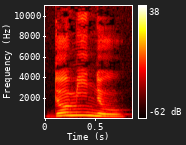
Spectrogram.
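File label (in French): "domino", French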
